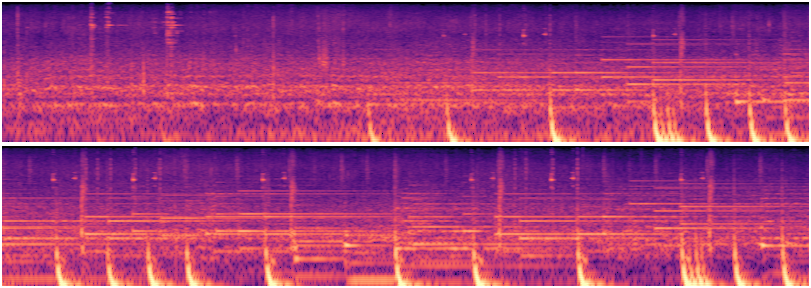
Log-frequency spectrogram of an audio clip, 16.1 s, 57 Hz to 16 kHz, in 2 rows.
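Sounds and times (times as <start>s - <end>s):
honeybees buzzing around a beehive: 0.0s - 16.1s
individual honeybees whining past: 0.0s - 16.1s
soft low thumps: 3.6s - 11.2s, 11.8s - 13.2s, 13.8s - 14.2s, 14.9s - 16.1s.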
